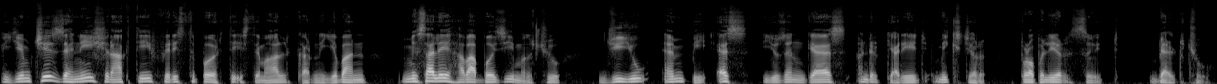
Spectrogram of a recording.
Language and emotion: Kashmiri, neutral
